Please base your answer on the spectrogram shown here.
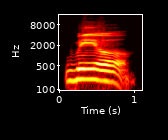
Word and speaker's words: where: Right, look, van, देखिए ये वैन, एन, वैन, वेयर, are silent है।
